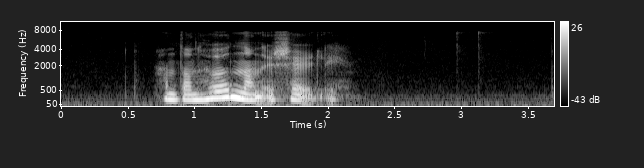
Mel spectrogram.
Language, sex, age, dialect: Faroese, female, 15-35, Suðurstreymoy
